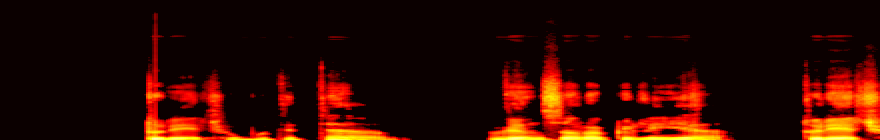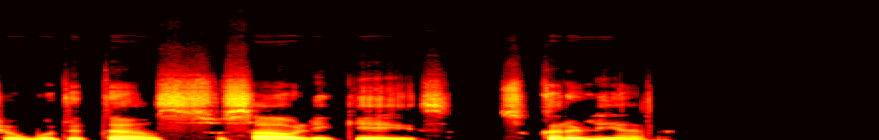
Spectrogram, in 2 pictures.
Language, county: Lithuanian, Vilnius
